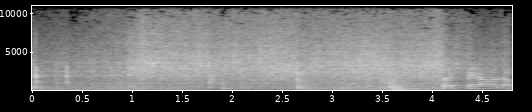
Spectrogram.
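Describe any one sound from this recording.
Meat sizzles in a hot pot.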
